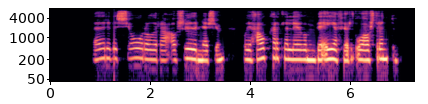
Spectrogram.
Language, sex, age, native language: Icelandic, female, 30-39, Icelandic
